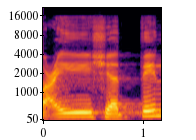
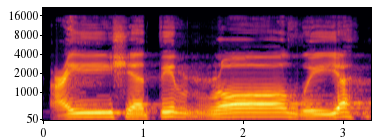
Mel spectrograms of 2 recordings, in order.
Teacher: تو عیشتن نہیں پڑھنا آپ نے، دو زیر کا یہاں ساؤنڈ نہیں ہوگا بلکہ تا کو ڈائریکٹ را سے ملائیں گے. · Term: ادغام تام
